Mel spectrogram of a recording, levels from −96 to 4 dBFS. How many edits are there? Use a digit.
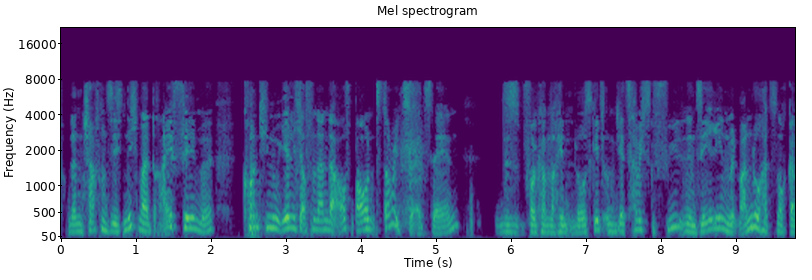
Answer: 2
